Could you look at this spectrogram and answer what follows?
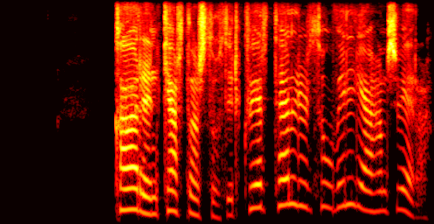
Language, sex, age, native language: Icelandic, female, 50-59, Icelandic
